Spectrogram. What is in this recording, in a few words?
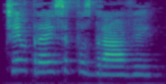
get well soon, slovenian; Čimprej se pozdravi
